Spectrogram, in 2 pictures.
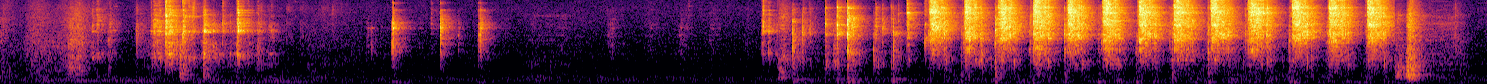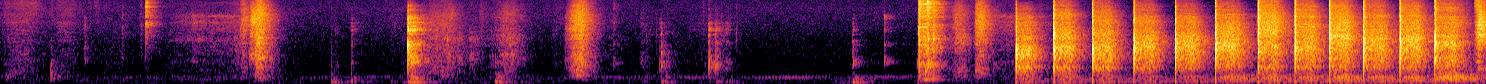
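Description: Rapid hammer blows, about four a second, in two runs. The first run is sharp, bright taps; there are a few single knocks between the runs. The second, louder run, near the end, is a hammer striking a wooden block held on top of a lathe chuck, driving the chuck onto the spindle of a homemade gearbox dividing head.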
